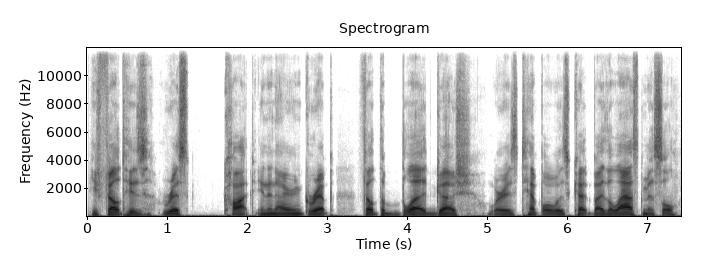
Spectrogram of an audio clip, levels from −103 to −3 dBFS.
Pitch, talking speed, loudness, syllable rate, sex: 110 Hz, 180 wpm, -19 LUFS, 4.4 syllables/s, male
